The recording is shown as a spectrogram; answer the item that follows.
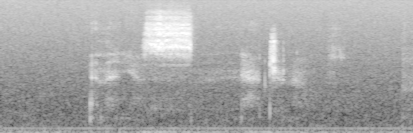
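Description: Faint whispering or breathy voice sounds, with a short hiss about a second and a half in and a couple of soft clicks.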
